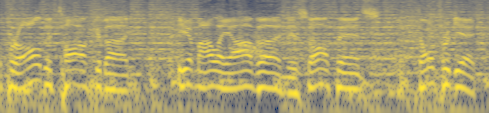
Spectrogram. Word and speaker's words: Iamaleava: The correct way to pronounce my last name is Iamaleava. Iamaleava.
